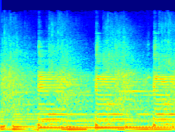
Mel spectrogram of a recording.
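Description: Solo resonator guitar fingerpicked with a thumbpick in a slow blues: a steady low bass note rings under treble notes picked about two or three times a second.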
